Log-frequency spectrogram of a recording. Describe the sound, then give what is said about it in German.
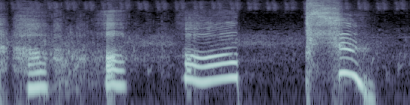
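A voice acts out a sneeze: three short, rising breathy build-ups followed by a sharp, forceful burst, with no other sounds around it; a story character with a cold sneezing suddenly. “erwidert Mathilda und muss plötzlich niesen”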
